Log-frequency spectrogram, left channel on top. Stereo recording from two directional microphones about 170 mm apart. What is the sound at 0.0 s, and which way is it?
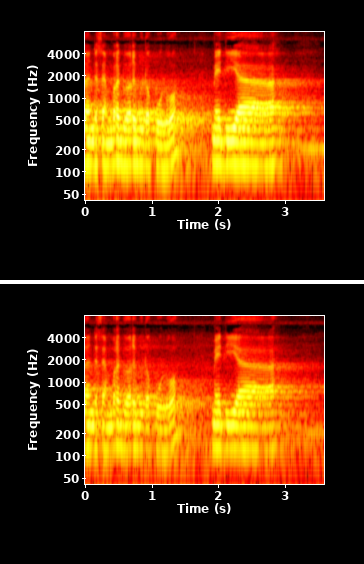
A man's voice, 20° left (ahead or behind).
